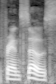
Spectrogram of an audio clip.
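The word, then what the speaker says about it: François: And I think it's actually Francois. Like there's an S, but not hard.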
